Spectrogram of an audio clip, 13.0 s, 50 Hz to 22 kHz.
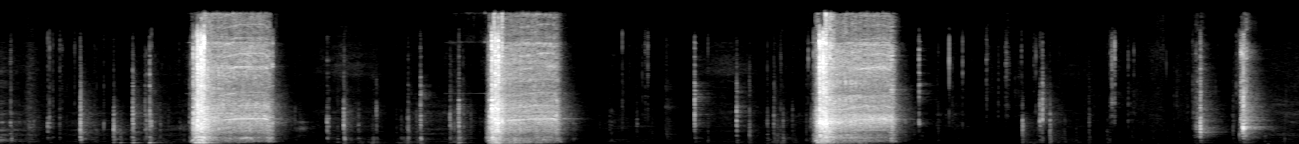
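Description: Power tool backing out the four bolts that hold the tail section on a T7 motorcycle: three separate whirring bursts of a second or so each, loud and close, with small clicks and handling knocks between and a couple of shorter spins near the end.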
